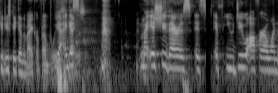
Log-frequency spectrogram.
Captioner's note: laughter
